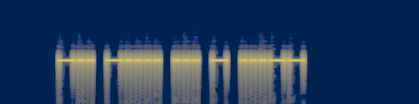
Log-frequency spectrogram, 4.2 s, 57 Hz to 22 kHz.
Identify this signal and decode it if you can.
Morse code, heard as a keyed tone, about 25 wpm, 700 Hz. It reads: D6ST3
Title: Code Groups - 5 Letter:Numbers - 25wpm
